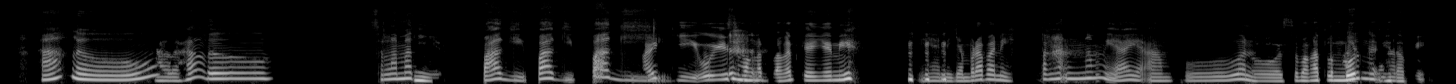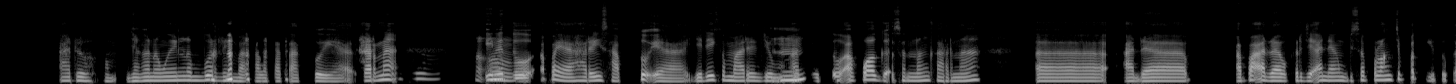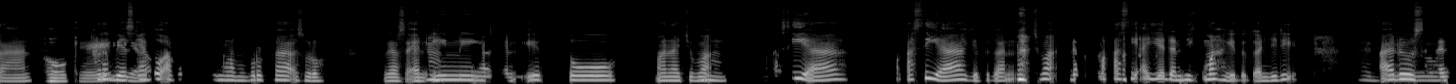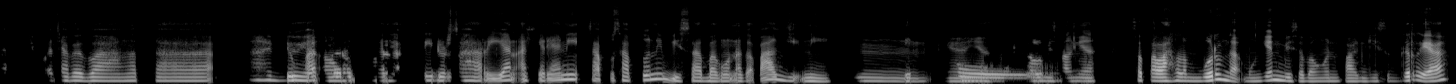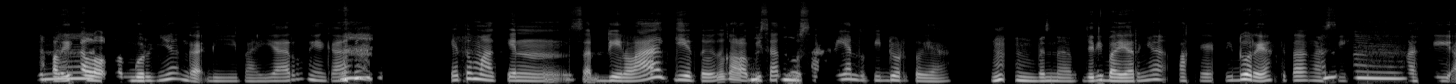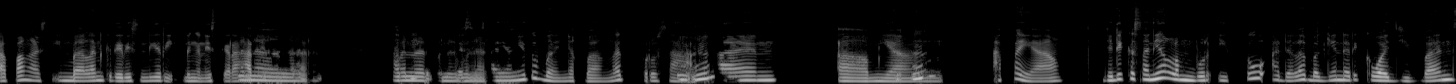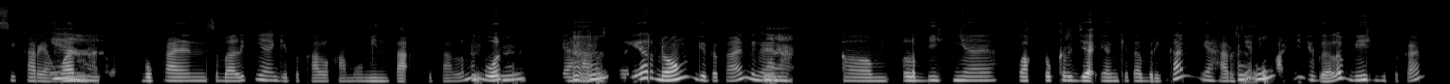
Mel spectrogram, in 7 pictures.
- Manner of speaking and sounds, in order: chuckle; laugh; distorted speech; laugh; laugh; chuckle; tsk
- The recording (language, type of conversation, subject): Indonesian, unstructured, Apa pendapatmu tentang kebiasaan lembur tanpa tambahan upah?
